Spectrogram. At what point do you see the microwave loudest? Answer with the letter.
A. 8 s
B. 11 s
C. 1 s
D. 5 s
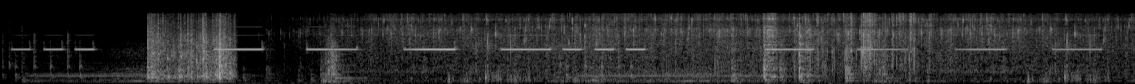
D.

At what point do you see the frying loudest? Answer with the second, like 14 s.
8 s.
